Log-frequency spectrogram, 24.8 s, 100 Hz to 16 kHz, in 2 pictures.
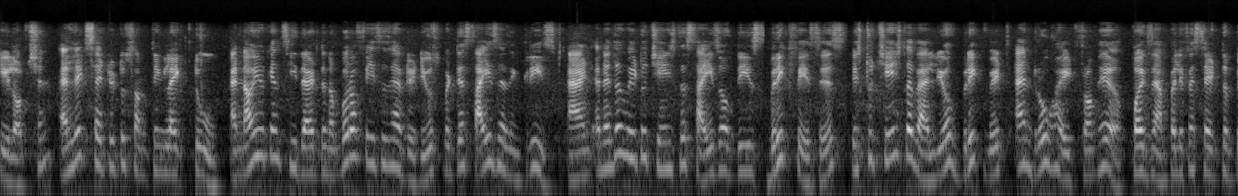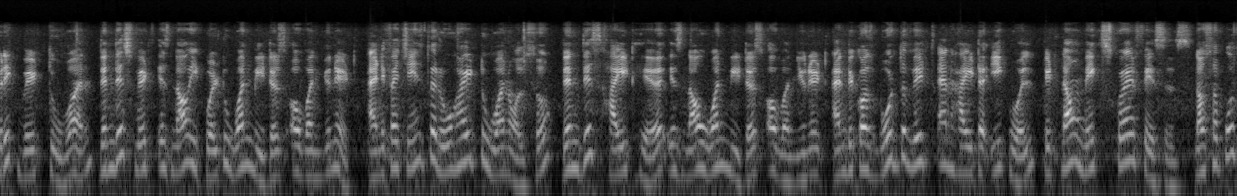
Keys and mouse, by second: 0.1-1.7 drag, 8.6 middle click, 11.3 ctrl+z, 16.3 click.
